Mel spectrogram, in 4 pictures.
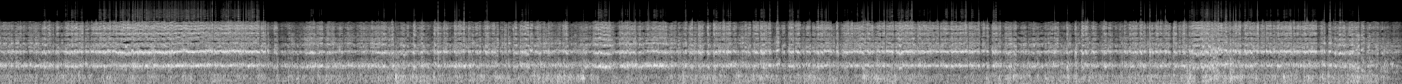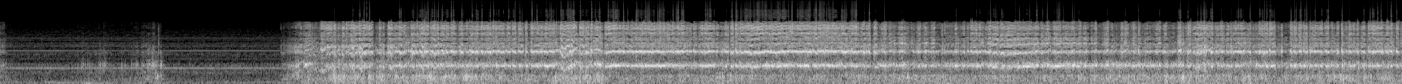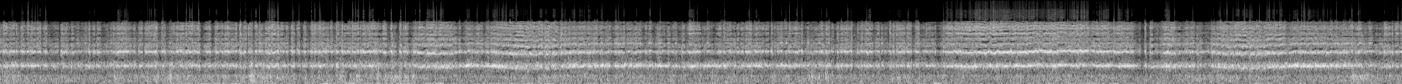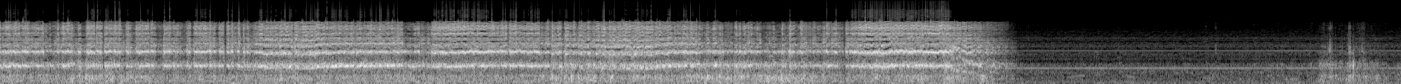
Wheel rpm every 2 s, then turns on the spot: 220, 230, 230, 230, 230, 230, 200, 10, 80, 230, 230, 230, 230, 230, 230, 230, 230, 230, 230, 230, 230, 230, 230, 220, 230, 190, 0, 10.
14-16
